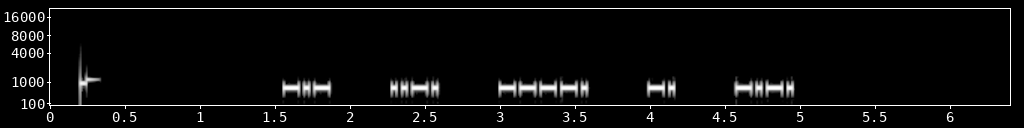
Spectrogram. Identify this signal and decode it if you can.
Morse code, heard as a keyed tone, about 34 wpm, spaced as for 16 wpm, 700 Hz. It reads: KF9NC
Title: USA Call Signs - 5 Characters - 4x Character Spacing - 35wpm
